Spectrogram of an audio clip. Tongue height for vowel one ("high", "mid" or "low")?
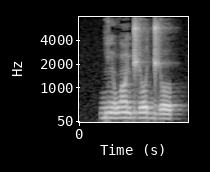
high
